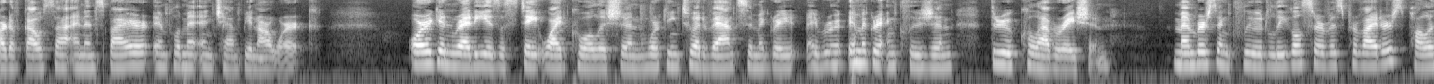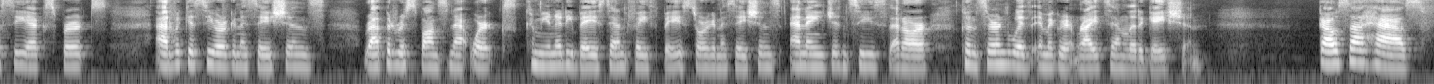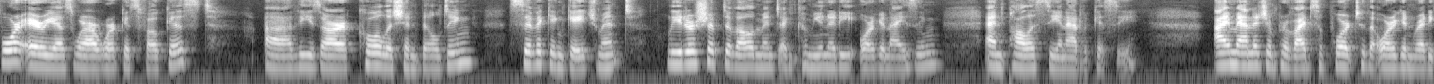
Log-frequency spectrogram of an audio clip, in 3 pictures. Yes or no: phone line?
no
